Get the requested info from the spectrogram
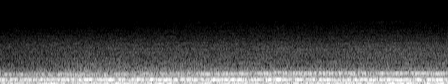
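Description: Low, sustained soundtrack drone: a steady deep hum over a rumble, slowly swelling in loudness.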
